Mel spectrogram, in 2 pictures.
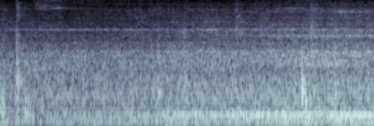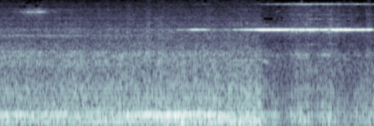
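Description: A diesel railcar engine hums as it approaches and draws up close.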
